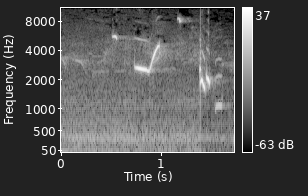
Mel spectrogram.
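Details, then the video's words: A short phrase of bird song: a thin high note, a sliding whistle that rises sharply at its end, then a quick twittering burst, over faint low hum. "пение птиц"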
